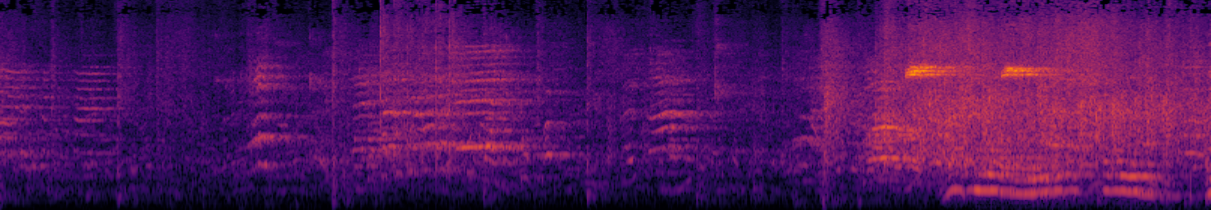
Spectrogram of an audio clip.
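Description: Handball game in a sports hall: the ball bouncing and slapping on the court amid players' shouts. About eight seconds in, loud crowd noise and shouting swell up, with a high steady whistle-like tone sounding twice.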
